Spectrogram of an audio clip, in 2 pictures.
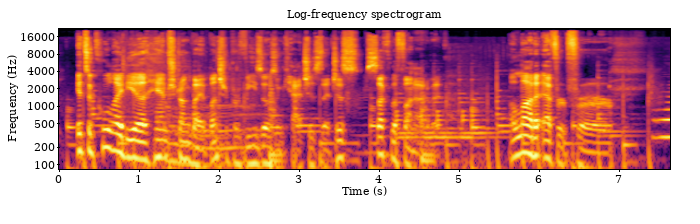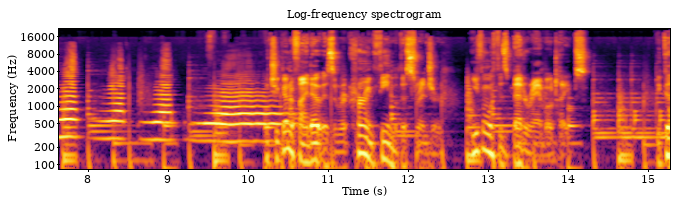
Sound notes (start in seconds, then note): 7.4 sad trombone noise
